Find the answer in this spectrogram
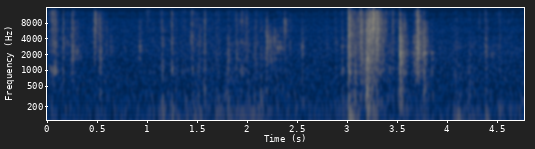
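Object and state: Bar soap being cut.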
